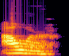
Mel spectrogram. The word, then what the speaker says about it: hour: So, for instance, the word an hour. The letter H is a consonant, but we don't pronounce it in this specific word. In the word hour, the letter H is silent.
